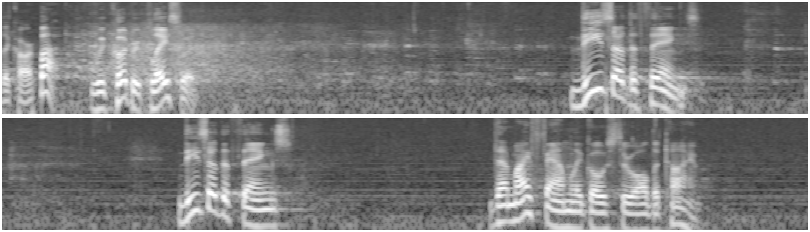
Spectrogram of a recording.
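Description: A man speaks with feeling into a microphone, pausing between phrases.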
